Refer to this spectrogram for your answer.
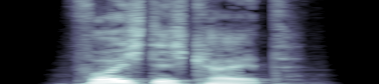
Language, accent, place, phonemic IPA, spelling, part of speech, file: German, Germany, Berlin, /ˈfɔʏçtɪçkaɪ̯t/, Feuchtigkeit, noun, De-Feuchtigkeit.ogg
- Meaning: moisture, humidity, wetness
